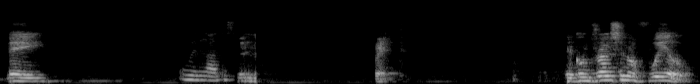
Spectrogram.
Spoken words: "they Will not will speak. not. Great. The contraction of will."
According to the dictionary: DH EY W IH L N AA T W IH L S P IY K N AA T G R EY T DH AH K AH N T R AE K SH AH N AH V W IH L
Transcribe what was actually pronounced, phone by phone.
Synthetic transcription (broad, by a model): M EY W IH L N AA T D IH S IY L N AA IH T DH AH K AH N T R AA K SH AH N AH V W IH L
